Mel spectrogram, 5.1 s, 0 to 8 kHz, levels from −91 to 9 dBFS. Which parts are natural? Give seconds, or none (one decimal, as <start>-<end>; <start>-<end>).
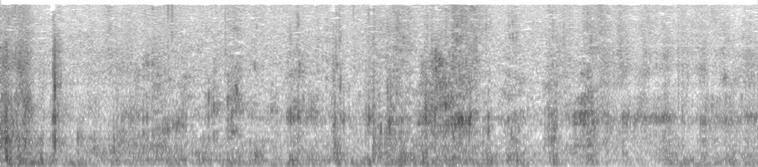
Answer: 0.9-4.0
